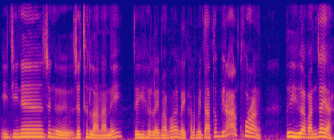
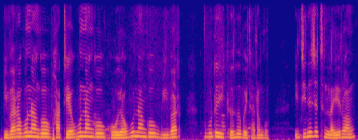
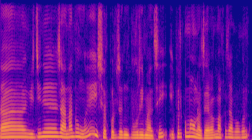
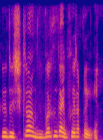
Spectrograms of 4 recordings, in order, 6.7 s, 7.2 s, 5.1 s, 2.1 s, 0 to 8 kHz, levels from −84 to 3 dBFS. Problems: constant background noise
